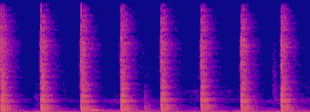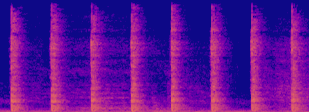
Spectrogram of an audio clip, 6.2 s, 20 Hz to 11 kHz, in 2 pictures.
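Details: Near the end of chiropractic shockwave therapy, second session, on a runner's left SI joint, hip and low back, with history of sciatic nerve damage, a final 120 pulses: sharp regular mechanical clacks, about 150 a minute; shockwave device pulses.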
